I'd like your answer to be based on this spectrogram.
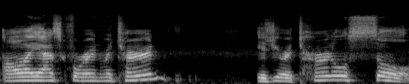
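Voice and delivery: ordinary talk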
